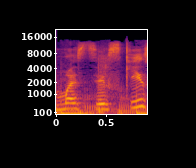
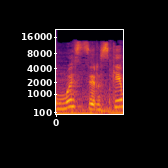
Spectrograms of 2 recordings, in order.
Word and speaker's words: мастерски: в свой лексикон кстати словарь трудностей русского языка розенталь найти ленкова и отдает предпочтение традиционной норме мастерски сопровождаю вариант мастерски пометкой разговорная вот так вот а теперь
